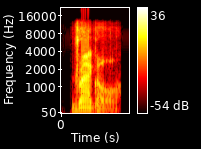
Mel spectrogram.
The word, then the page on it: draggle: British English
